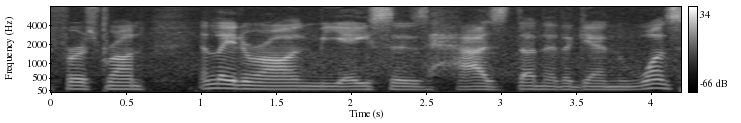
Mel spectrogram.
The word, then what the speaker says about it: Mieses: It turns out his name is actually Johan Mieses or something like that. It's not Mises.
